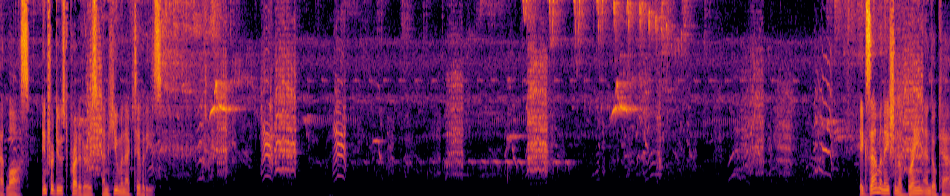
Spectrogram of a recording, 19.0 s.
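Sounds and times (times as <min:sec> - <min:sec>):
birds chirping and whistling: 0:03.6 - 0:14.0, 0:14.6 - 0:18.6.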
